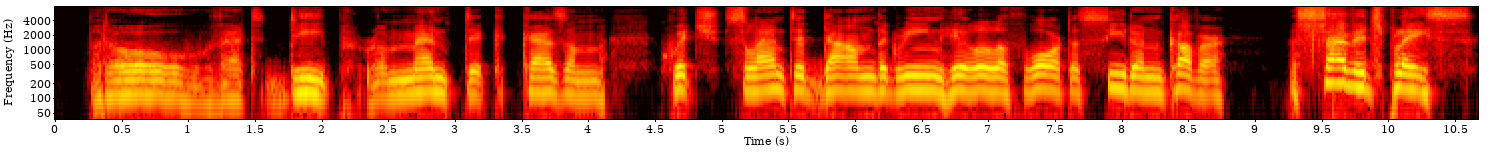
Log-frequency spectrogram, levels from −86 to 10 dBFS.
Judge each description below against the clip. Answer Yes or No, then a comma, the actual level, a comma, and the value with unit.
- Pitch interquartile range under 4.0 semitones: Yes, average, 3.6 semitones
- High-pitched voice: No, low, 135 Hz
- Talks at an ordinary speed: No, slow, 105 wpm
